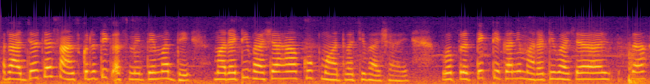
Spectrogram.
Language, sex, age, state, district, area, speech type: Marathi, female, 18-30, Maharashtra, Thane, urban, spontaneous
